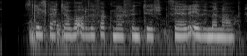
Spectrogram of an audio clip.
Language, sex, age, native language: Icelandic, female, 13, Icelandic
